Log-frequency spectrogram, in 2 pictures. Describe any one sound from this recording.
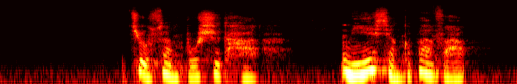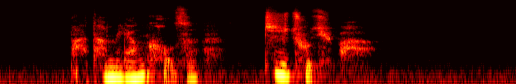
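An older woman speaks firmly and calmly.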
